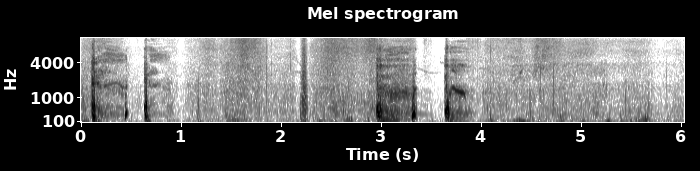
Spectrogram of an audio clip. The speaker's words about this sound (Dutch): Ik heb een hele vervelende kriebel in mijn keel nu.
